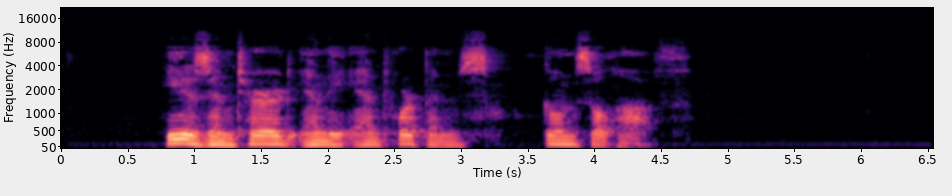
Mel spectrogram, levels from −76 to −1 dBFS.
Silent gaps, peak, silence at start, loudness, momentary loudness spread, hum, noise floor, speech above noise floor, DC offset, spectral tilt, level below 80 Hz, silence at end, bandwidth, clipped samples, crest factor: none; -2 dBFS; 0.8 s; -17 LUFS; 14 LU; none; -65 dBFS; 49 dB; under 0.1%; -6 dB/octave; -44 dBFS; 1.9 s; 11 kHz; under 0.1%; 18 dB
